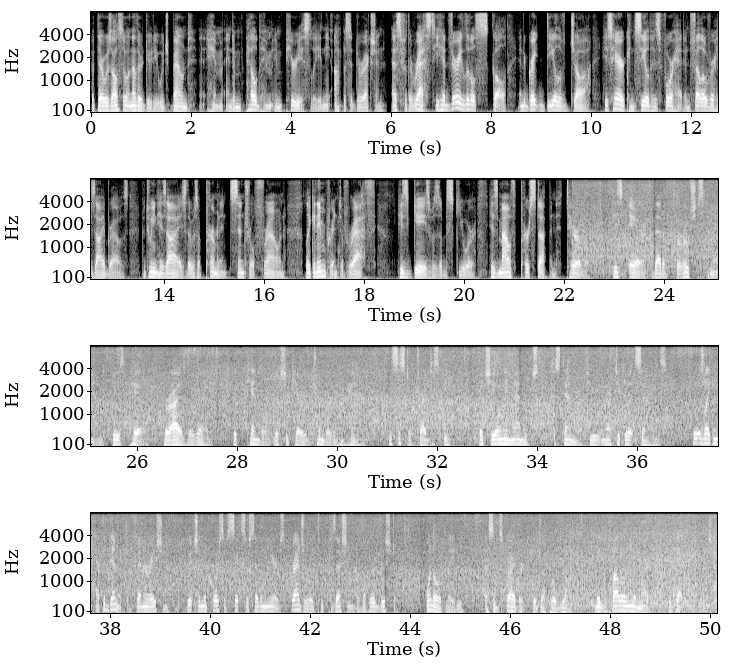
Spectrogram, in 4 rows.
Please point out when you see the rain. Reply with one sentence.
The rain can be heard from 22.1 to 50.1 s.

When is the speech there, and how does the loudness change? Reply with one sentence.
You can hear the speech from 0.0 to 50.1 s, at a steady volume.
